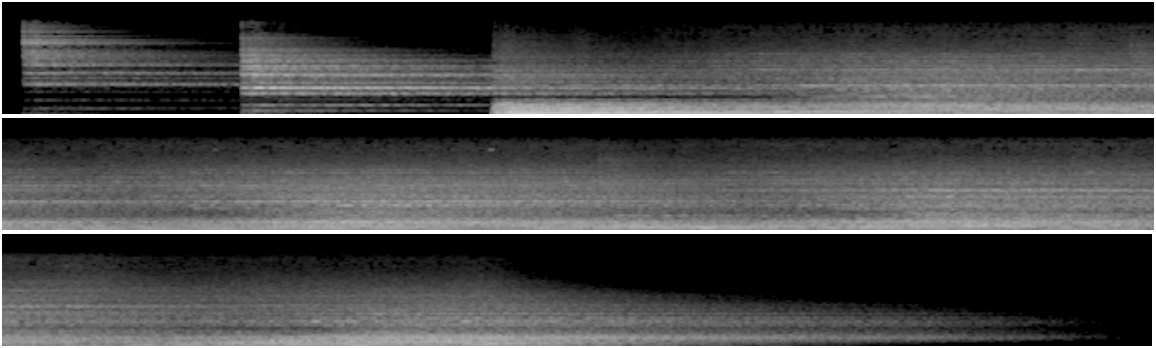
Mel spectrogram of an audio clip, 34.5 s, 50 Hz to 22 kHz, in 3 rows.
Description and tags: Ghostly Transition 4
A ghostly transition created with modal sound synthesis.
Recorded with Sony Sound Forge 10.
haunted, paranormal, terrific, ghost, hell, transition, drama, fear, nightmare, spectre, scary, ghostly, phantom, synthesis, horror, sound, demon, cinematic, sinister, evil, devil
